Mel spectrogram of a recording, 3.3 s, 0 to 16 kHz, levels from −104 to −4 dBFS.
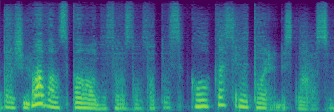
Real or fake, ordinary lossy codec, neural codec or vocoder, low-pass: fake; Opus, 64 kbps; codec, 44.1 kHz, 0.9 kbps, DAC; 14.4 kHz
